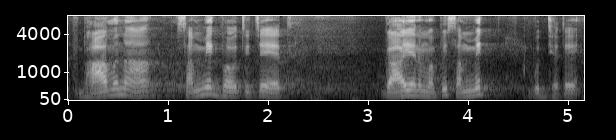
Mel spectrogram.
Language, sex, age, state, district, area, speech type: Sanskrit, male, 18-30, Karnataka, Bangalore Rural, urban, spontaneous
